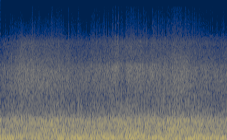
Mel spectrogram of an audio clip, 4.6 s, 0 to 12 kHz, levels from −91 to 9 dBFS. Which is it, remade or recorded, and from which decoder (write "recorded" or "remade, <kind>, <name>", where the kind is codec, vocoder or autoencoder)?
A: recorded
